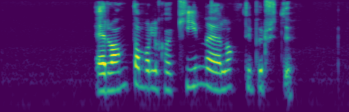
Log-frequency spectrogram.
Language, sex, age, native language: Icelandic, female, 30-39, Icelandic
